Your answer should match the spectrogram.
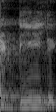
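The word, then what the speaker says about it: deal: ए एल इसे पढ़ेंगे डील क्या पढ़ेंगे डील डी ई ए एल डील डील का मतलब क्या होता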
